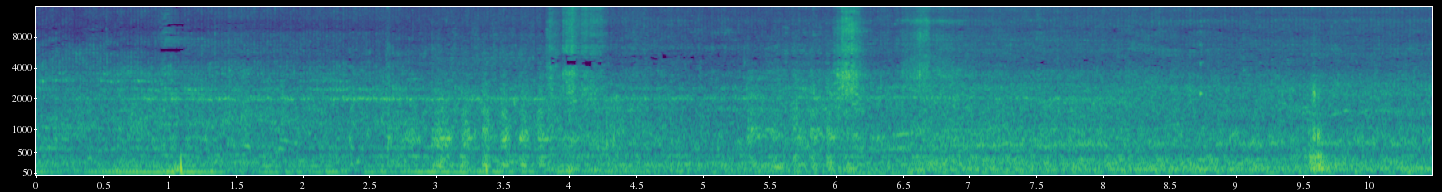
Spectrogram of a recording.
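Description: Suzuki 175 outboard motor running as a speedboat pulls away, a steady low engine hum, with a few short bursts of hiss and a couple of sharp knocks over it.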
